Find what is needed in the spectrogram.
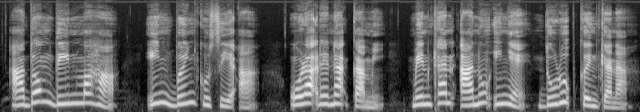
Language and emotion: Santali, neutral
